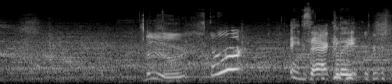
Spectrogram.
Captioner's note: rewinding noise attempt; giggles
